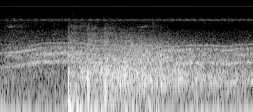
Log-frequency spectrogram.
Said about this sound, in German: Tak, tak, tak, tak, tak, tak. Habt ihr das gehört? Ui, jubelte die Polari. Ich hab's gehört. Ein Maschinengewehr, belehrte Job uns. Da oben werden Hochalpenmanöver abgehalten. Ein Maschinengewehr auf der Diavolezza.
